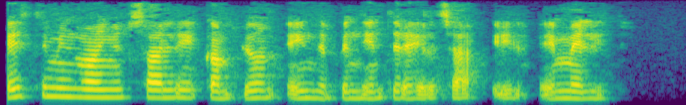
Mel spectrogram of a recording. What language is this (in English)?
Spanish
